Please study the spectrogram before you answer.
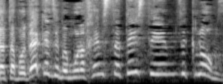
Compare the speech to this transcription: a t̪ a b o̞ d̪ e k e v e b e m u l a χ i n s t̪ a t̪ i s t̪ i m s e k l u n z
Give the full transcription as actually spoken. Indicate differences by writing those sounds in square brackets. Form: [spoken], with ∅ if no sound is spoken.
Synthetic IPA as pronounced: a t̪ a b o̞ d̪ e k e [z] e b e m u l a χ i [m] s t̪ a t̪ i s t̪ i m [z] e k l u [m] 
